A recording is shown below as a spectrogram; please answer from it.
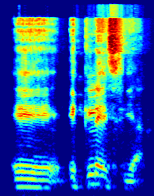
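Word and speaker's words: ἐκκλησία: la palabra griega iglesia que eclesia que es como se la pronuncia en el en el griego no y y este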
